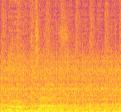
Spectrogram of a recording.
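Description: Old school thrash death metal: distorted electric guitars and bass over fast programmed drums, with a rapid kick-drum pattern.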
